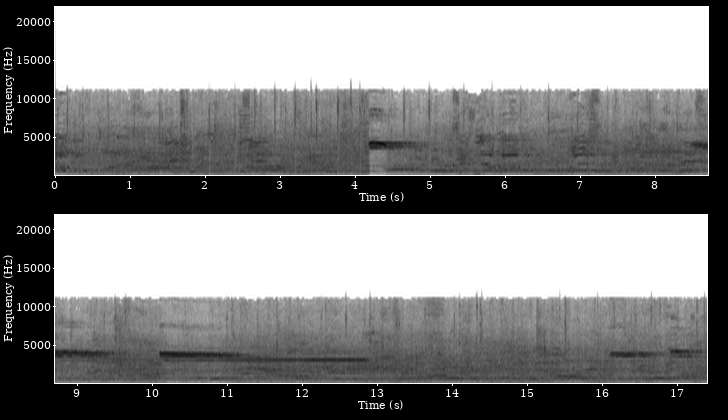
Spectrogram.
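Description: A crowd chatters throughout a large echoing arena.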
